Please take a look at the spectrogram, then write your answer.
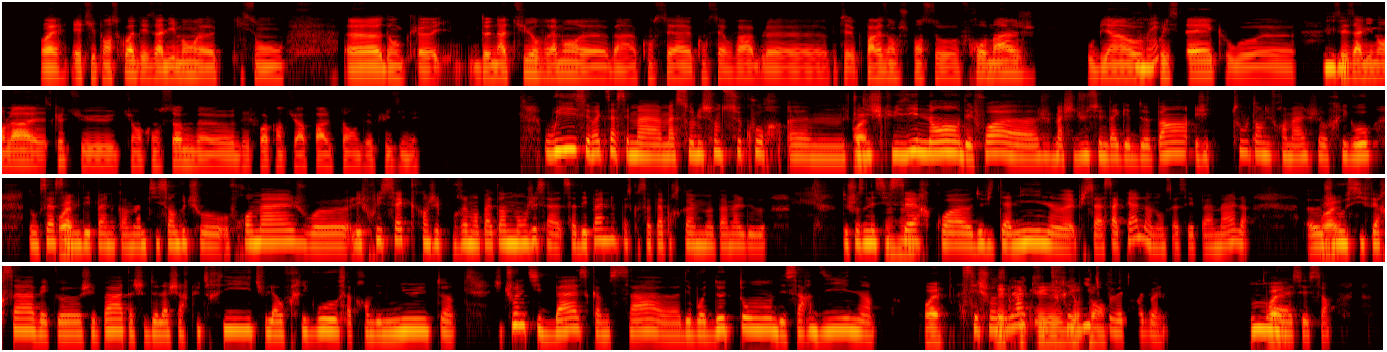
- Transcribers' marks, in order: stressed: "non"; tapping
- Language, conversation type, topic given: French, podcast, Comment t’organises-tu pour cuisiner quand tu as peu de temps ?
